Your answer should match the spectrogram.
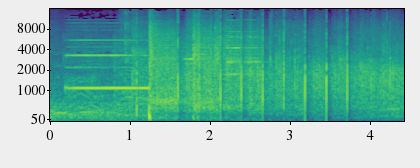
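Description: A steady electronic beep lasting about a second, the down signal after a completed snatch. It is followed by the loud crash of a bumper-plate barbell dropped from overhead onto the lifting platform, then scattered sharp claps and knocks.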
